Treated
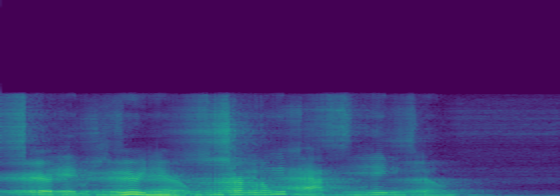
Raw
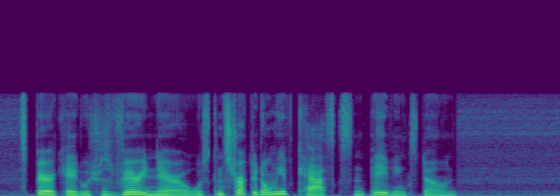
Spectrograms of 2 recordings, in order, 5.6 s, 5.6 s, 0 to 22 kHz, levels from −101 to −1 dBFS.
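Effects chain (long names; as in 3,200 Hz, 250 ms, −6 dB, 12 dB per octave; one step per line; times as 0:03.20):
peak hold with a rise ahead of every peak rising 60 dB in 1.16 s
0:01.09–0:01.78: low-shelf EQ 430 Hz +8.5 dB
convolution reverb RT60 1.6 s, pre-delay 15 ms, DRR 10.5 dB
level −8.5 dB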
